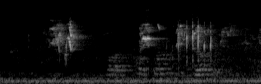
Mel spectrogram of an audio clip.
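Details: Two-month-old lovebird doing ngekek: two short, harsh, high chirped bursts about a second apart, then a denser scratchy cluster, over a low steady hum.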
